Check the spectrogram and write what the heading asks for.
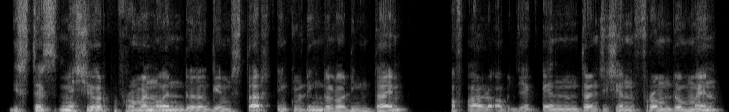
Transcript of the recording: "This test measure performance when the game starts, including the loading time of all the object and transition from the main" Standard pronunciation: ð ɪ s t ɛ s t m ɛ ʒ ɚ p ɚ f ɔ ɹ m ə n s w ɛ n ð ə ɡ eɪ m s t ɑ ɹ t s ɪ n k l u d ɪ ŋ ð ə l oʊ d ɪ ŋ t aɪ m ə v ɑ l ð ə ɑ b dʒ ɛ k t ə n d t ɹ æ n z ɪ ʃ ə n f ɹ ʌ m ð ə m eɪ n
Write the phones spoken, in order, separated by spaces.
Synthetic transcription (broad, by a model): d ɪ s t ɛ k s m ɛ ʃ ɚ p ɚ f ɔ m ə n w ɛ n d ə ɡ eɪ m s t ɑ ɹ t ɪ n k l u d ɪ ŋ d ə l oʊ d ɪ ŋ t aɪ m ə f ɑ l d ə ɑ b dʒ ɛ k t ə n t ɹ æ n s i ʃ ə n f ɹ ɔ m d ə m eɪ n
